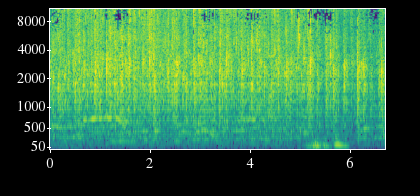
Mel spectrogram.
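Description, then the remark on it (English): An audience claps steadily for the whole stretch, a dense, even wash of many hands at full strength, with a few raised voices calling out underneath the applause. “Somebody clap right now.”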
